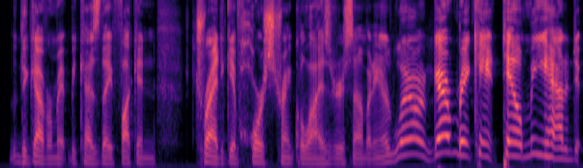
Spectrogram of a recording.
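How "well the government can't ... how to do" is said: higher mocking voice of an aggrieved conservative. Streamer mocking conservatives, in a sneering higher voice. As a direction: sneer out their complaint in a put-on voice.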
